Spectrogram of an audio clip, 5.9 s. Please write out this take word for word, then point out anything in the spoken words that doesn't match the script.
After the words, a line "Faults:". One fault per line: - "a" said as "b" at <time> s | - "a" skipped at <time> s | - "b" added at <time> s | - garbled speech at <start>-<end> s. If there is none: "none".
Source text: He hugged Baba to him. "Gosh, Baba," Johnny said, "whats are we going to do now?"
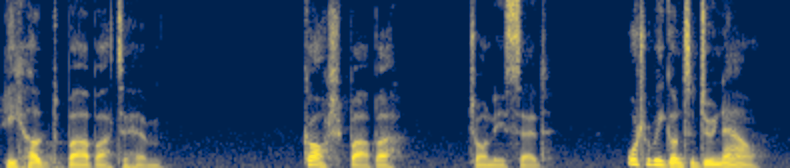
He hugged Baba to him. "Gosh, Baba," Johnny said, "what are we going to do now?"
Faults:
- "whats" said as "what" at 4.7 s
